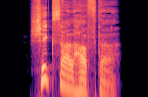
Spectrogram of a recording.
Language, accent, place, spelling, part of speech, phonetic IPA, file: German, Germany, Berlin, schicksalhafter, adjective, [ˈʃɪkz̥aːlhaftɐ], De-schicksalhafter.ogg
- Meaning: 1. comparative degree of schicksalhaft 2. inflection of schicksalhaft: strong/mixed nominative masculine singular 3. inflection of schicksalhaft: strong genitive/dative feminine singular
